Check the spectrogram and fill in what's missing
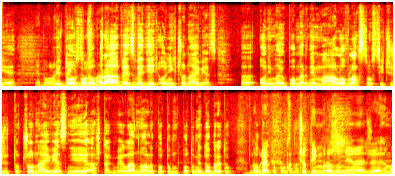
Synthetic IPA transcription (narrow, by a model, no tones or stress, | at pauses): ɛjɛd̪ɔsd̪ɔbɾaːʋɛd͡zʋɛɟɪɛɟɔɲixt͡ʃɔnajʋɪat͡sː | ɔɲimajuːpɔmɛɾɲɛmaːlɔʋlasnɔscit͡ʃiʒɛt̪ɔt͡ʃɔnajʋɪad͡zɲɪɛjɛaʃt̪aɡʋɛlanɔalɛpɔt̪ɔmpɔt̪ɔmjɛd̪ɔbɾɛːt̪ɔ | d̪ɔɾɾɛːt̪ɔpɔz̰nat͡ʃɔt̪iːmɾɔzumɪɛmɛʒɛɦm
